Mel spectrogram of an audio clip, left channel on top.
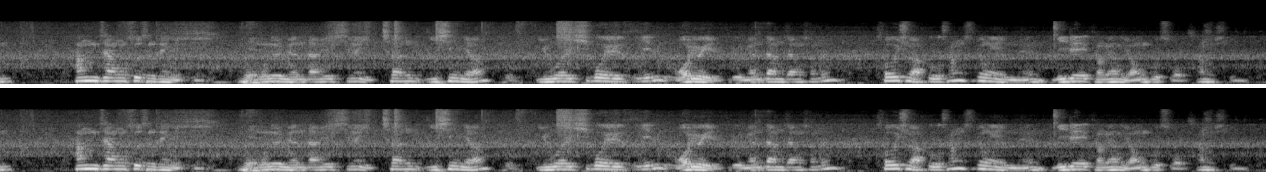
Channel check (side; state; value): both; identical; correlation 1.00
